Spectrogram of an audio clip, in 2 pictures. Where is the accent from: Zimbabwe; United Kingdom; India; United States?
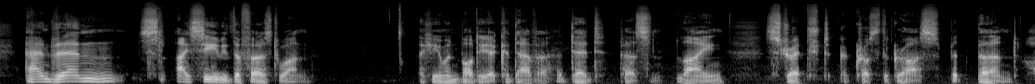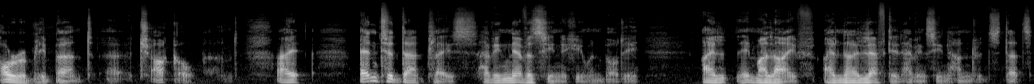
United Kingdom; England; I'm an Englishman going to America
